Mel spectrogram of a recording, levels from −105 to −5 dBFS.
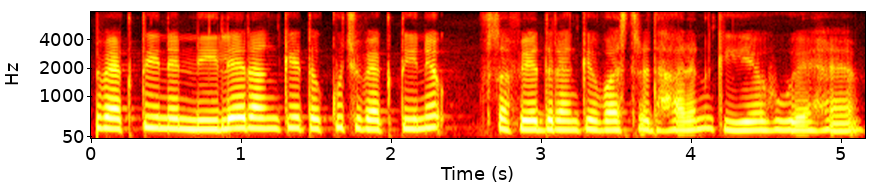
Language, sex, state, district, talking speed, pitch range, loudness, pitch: Hindi, female, Jharkhand, Ranchi, 195 wpm, 210-245 Hz, -16 LUFS, 225 Hz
